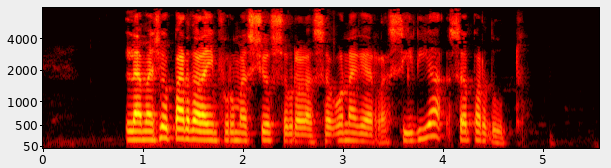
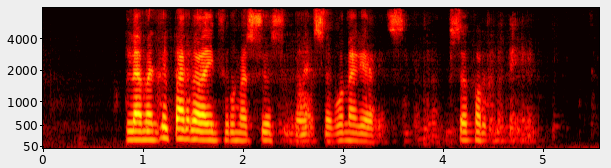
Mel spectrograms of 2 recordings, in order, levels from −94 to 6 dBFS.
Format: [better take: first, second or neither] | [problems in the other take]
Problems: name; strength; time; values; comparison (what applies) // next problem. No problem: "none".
first | noise reduction (neural mask model DeepFilterNet 3)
